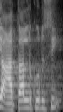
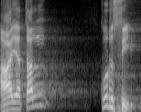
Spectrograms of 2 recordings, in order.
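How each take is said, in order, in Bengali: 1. প্রথম শব্দটি দুই শব্দাংশে সংক্ষেপ করা হয়। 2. প্রথম শব্দটি তিনটি শব্দাংশই রাখে। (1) "কি বলে আতাল কুরসি" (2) "আসল হচ্ছে আয়াতাল কুরসি"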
